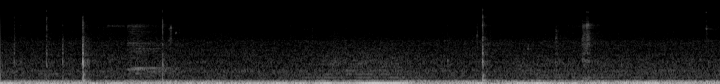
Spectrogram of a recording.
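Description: A few light clicks and taps from handling an opened smartphone and a small precision screwdriver, over a steady low background rumble that swells briefly about halfway through.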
